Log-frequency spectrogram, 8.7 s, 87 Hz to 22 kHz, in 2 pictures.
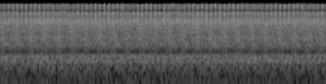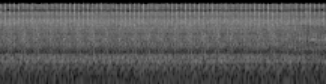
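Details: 2009 Dodge Journey SXT 3.6L V6 at idle: busy, uneven but constant light ticking under loud engine hum; owner believes rocker arm and shaft assembly is at fault and needs replacement.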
